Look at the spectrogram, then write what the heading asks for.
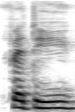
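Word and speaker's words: fatigue: Meaning क्या बनी colleague F ए फ टी आई T fatty ji यू ई ग फटीग फैटी फैटीग तो चारों मीनिंग क्या बनी?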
